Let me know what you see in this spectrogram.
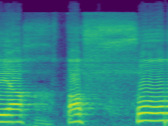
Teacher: یا خا مستعلیہ ہے، پر پڑھا جائے گا، اس پر کلکلا نہیں ہونا چاہیے، ہلانا نہیں۔ صاد مستعلیہ ہے، پر پڑھا جائے گا۔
